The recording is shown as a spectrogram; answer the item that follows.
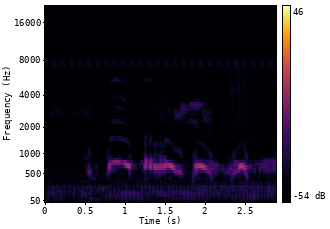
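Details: Spotted dove in full kuk 2 song on a clear morning. A soft lead-in note gives way to a run of four mellow, arched coos spaced about half a second apart, with a steady low hum underneath.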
